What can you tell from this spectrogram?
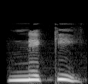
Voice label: "neki", Punjabi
